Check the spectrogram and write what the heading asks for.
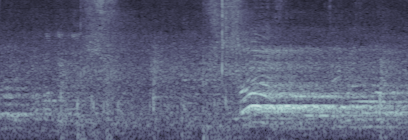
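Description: A few dull thuds from the fighters' strikes and footwork on the ring in the first half, then, a little past the middle, a long, loud, held shout from a voice at ringside lasting about a second and a half.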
